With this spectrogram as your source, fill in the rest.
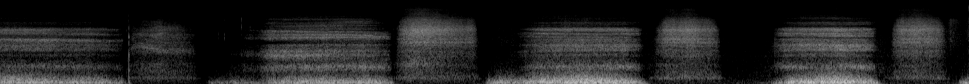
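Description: Deep, slow breaths during a shoulder mobility stretching routine, with steady inhales and exhales repeating in a clear rhythm, close and audible, with no talking.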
